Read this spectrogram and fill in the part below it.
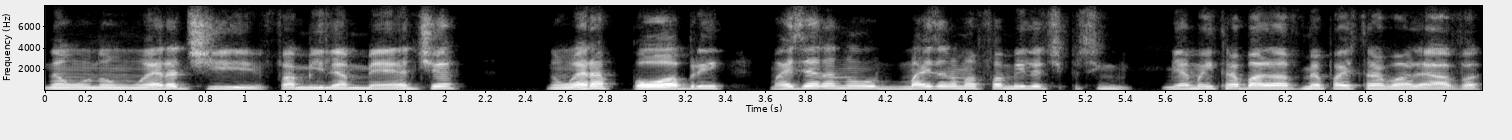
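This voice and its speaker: Over a quiet background, with a dry, close sound and no echo, a man uses an unremarkable speaking voice at a moderate pace, fairly high in pitch with lively intonation. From interior of São Paulo state, Brazil (São José do Rio Preto). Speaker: heavily tattooed body-modification personality. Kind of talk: casual interview.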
